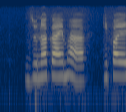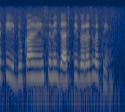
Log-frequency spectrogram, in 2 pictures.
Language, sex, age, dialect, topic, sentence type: Marathi, female, 18-24, Northern Konkan, banking, statement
